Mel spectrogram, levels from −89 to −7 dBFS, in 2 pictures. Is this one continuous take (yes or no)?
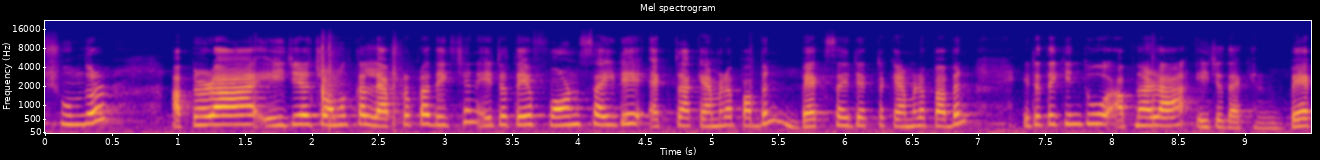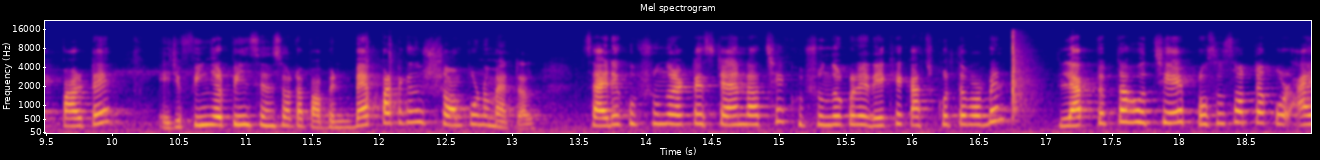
yes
